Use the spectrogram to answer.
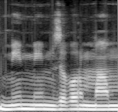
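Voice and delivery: "মাম" ends in a long hummed m; with ghunna. Shown as a demonstration. Teacher spelling out for learners, with ghunna. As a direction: hold the closing m of "মাম" through the nose. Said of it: "গুন্নার সাথে".

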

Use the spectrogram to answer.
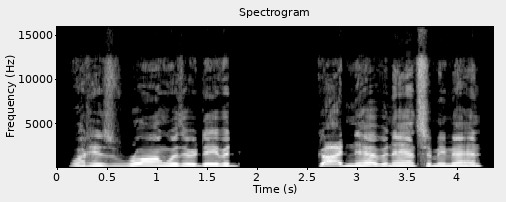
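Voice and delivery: loud, high furious demand; angry demand. A narrator's reading. Mark confronts David in the doorway, furious and loud. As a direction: force the answer out of him.

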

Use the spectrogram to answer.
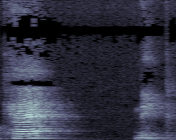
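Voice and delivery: canic split, CA lifted high and stressed, then nic apart; stressed rising syllable. Shown as a demonstration. Teacher shows where stress falls, canic with a high stressed CA. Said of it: "重音要升调上升".

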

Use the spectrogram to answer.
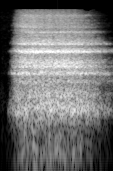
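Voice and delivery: long, audible breath out through pursed lips; mouth exhale. Shown as a demonstration. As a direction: blow the air out steadily. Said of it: "exhale out through the mouth with pursed lips".

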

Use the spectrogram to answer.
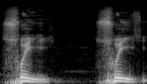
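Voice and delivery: heavy saad gliding into ee in সুই; rounded then spread. Shown as a demonstration. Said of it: "ঠোঁট গোল হবে". (ঠোঁট গোল করে, পরে ছড়িয়ে সুই)

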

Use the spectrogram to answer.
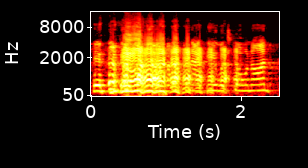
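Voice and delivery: usual speaking voice

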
